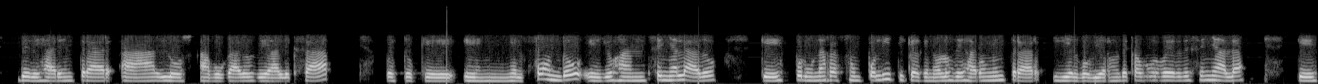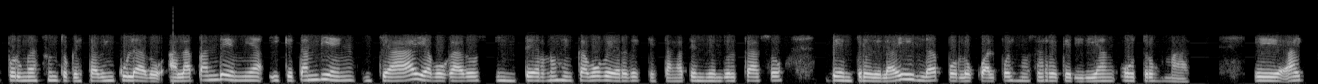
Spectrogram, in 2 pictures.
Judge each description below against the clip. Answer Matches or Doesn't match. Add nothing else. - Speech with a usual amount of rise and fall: Doesn't match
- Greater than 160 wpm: Matches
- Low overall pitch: Doesn't match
